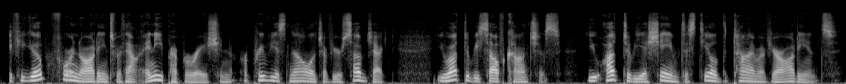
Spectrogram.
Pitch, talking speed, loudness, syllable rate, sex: 140 Hz, 225 wpm, -20 LUFS, 6.8 syllables/s, male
